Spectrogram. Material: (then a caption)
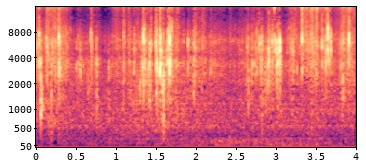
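Paper. An empty, crumpled brown kraft paper bag is crushed and crinkled with the fingers and long painted nails. Dense, bright, crackling rustles come in quick irregular bursts with almost no low end, rising and falling in loudness throughout.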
